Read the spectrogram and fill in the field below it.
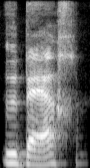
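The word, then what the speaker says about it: Hubert: him his name is Uber that's the French pronunciation or Hu Keller and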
